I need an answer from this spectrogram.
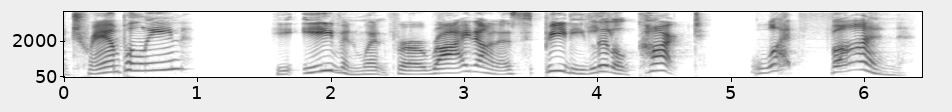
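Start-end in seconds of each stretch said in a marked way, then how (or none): none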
